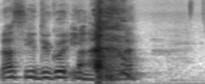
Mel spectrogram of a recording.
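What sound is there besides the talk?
sneeze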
